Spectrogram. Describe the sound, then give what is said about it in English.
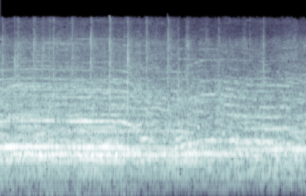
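Crowd cheering, whooping and shouting for a competition contestant at a Halloween all-dayer event, a loud continuous burst of noise throughout. “So make some noise for the left-hand side over here.”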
